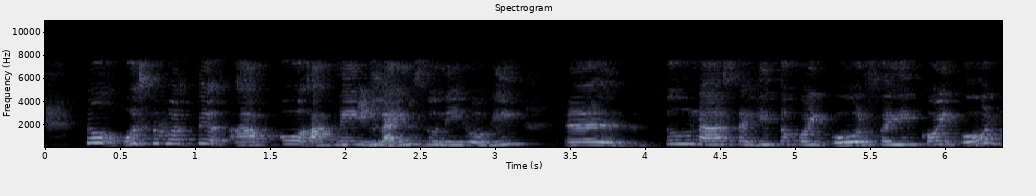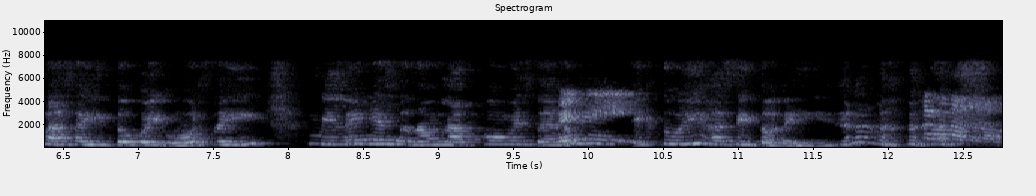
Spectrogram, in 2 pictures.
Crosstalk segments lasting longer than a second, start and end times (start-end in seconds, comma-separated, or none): none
